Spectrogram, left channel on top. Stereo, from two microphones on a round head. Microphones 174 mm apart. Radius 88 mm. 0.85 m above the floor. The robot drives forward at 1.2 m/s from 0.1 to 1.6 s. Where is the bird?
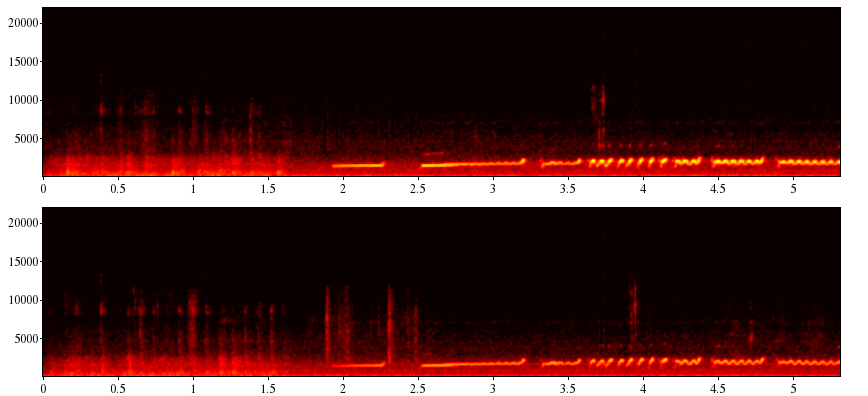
30° left (ahead or behind).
